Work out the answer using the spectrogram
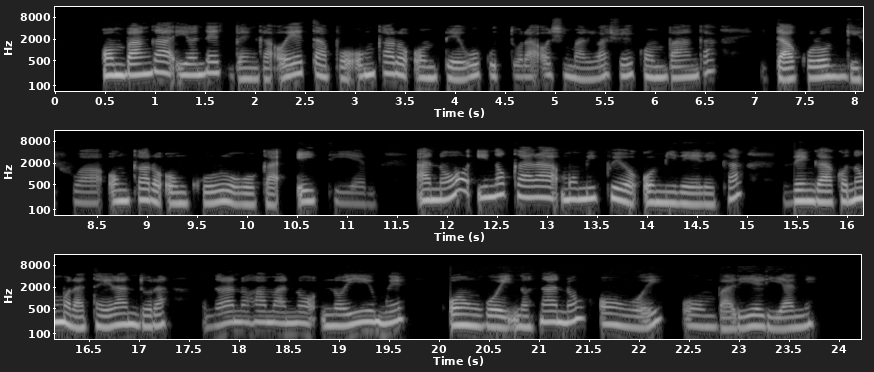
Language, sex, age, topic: Oshiwambo, female, 25-35, finance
